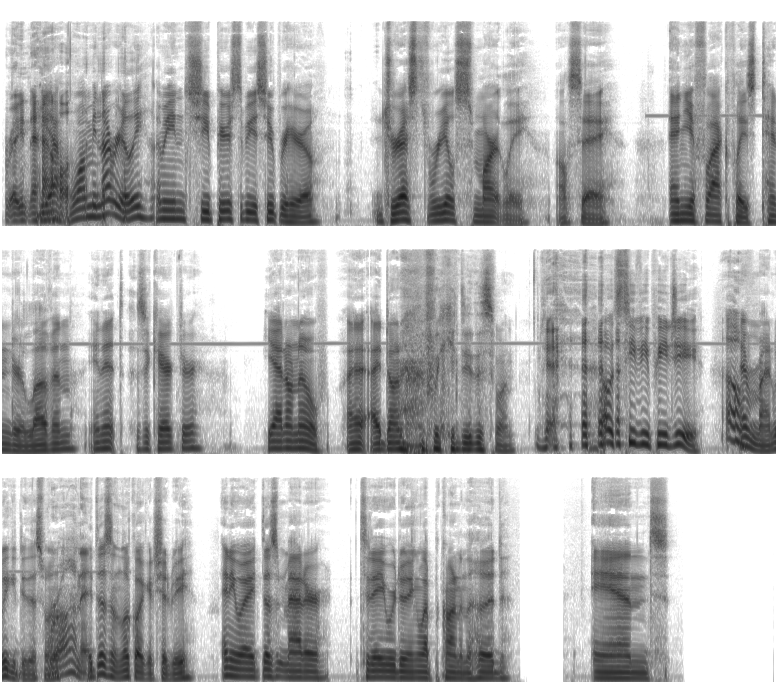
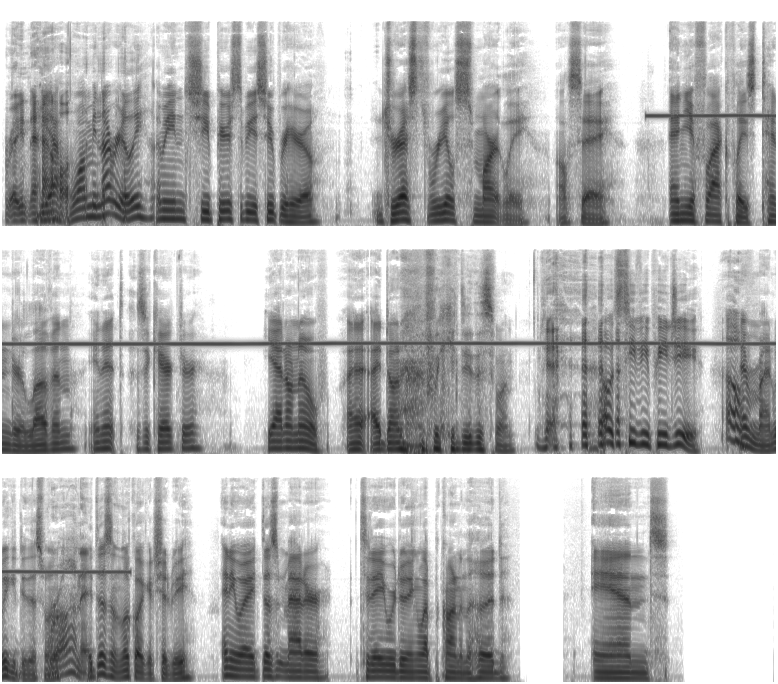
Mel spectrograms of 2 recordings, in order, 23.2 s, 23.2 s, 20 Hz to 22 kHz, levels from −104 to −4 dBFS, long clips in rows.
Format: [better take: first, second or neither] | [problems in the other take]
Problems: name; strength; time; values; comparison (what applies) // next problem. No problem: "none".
first | high-pitched whine; loud; from 6.5 to 17 s; 2.5 kHz, 8 dB below the speech; faint in the first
